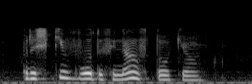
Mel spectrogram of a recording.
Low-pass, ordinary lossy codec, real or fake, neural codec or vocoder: 5.4 kHz; none; real; none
